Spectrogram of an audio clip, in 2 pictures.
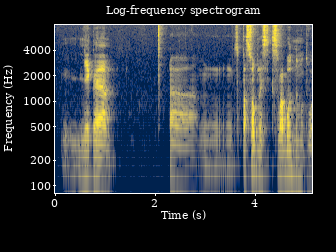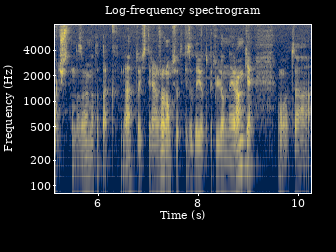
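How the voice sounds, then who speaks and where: Gravelly low-voiced Russian man. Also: mellow. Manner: thoughtful, many fillers and hesitations. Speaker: podcast guest. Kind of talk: casual conversation.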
